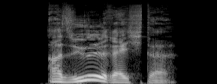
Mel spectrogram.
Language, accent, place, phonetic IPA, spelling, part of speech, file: German, Germany, Berlin, [aˈzyːlˌʁɛçtə], Asylrechte, noun, De-Asylrechte.ogg
- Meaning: nominative/accusative/genitive plural of Asylrecht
